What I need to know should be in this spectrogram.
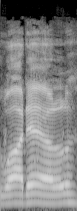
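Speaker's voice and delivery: very loud, fancy French-style pronunciation of name. Explaining a surname's pronunciation: fancy French pronunciation of Waddell. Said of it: "that's the fine French pronunciation. Like, so if you're feeling saucy and fancy, yeah, we would say".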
